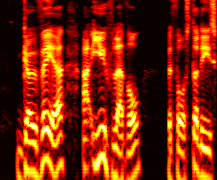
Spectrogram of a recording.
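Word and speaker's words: Gouveia: footballer had represented under pronounciation warning in effect go via G o UV e ia why not go via at youth level before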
